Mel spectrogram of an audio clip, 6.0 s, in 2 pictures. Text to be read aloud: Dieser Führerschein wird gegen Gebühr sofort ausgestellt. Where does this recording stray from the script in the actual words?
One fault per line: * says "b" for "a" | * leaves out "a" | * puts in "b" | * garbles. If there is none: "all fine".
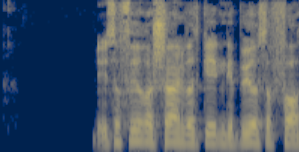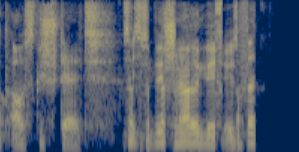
* garbles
